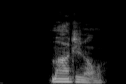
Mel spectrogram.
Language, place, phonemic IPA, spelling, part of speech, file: English, Queensland, /ˈmɐː.d͡ʒɪ.nəl/, marginal, adjective / noun, En-au-marginal.ogg
- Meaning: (adjective) Of, relating to, or located at or near a margin or edge; also figurative usages of location and margin (edge)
